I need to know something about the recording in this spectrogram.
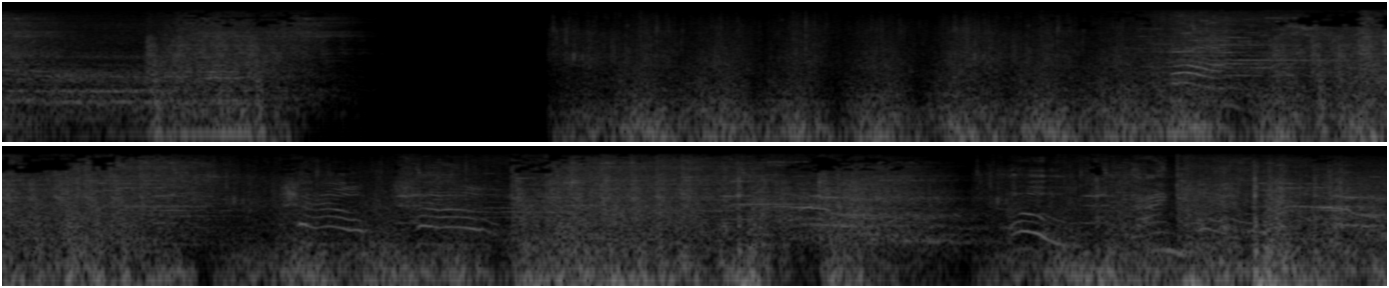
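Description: Magic blasts zap and whoosh.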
